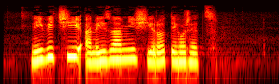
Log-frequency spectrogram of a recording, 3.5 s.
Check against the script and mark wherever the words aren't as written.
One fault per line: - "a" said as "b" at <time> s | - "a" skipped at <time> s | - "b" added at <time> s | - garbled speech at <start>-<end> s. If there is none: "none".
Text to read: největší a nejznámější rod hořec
- "je" added at 2.1 s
